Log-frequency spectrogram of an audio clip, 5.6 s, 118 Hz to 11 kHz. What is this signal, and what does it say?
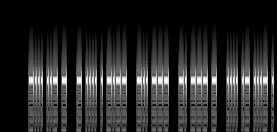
Morse code, heard as a keyed tone, about 40 wpm, 700 Hz. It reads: BUT THEY DO NOT HAVE
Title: Sentences from Top 1000 Words - Review Part 4 - 40wpm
